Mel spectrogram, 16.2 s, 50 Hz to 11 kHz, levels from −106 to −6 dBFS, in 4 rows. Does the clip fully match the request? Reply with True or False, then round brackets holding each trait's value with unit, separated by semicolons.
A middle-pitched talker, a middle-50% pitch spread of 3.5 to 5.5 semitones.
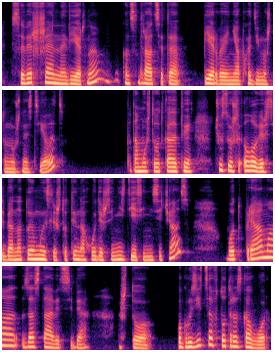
True (155 Hz; 4.0 semitones)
